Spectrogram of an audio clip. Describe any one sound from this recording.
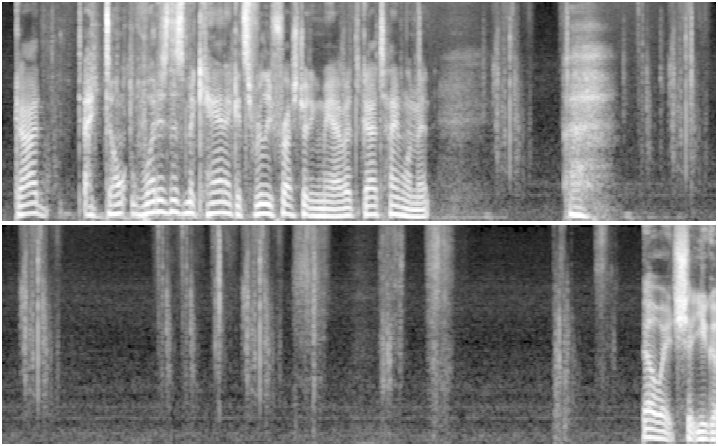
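Paper pages flip and rustle, one after another.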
